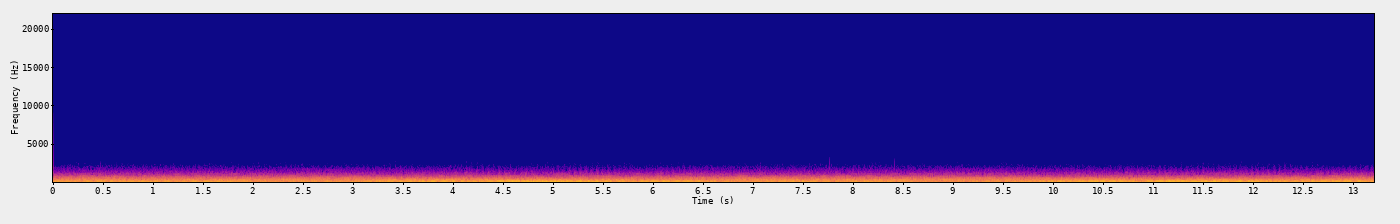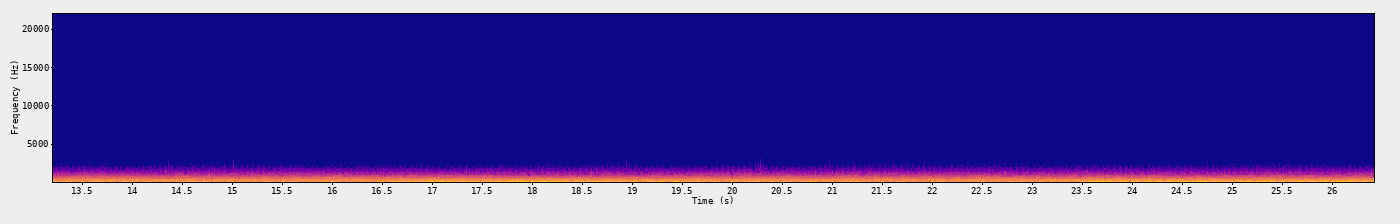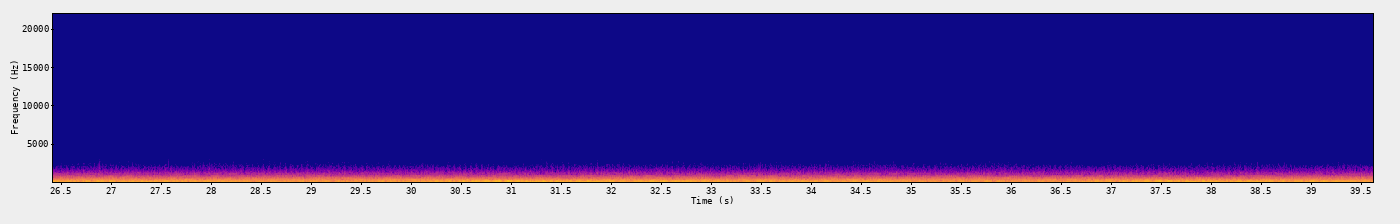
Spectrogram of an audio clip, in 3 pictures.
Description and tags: Untitled cave
Tense atmosphere, I think it's the subtle high lfo I used that makes it so tense
horror, creepy, tense, loop, cave, air, dark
